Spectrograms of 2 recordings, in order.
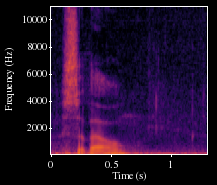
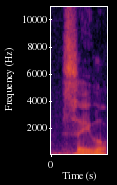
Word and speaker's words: Savell: Next speaker is Savell. Sorry if I didn't get the pronunciation right. Sable. I figured they had two shots at it.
